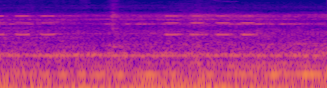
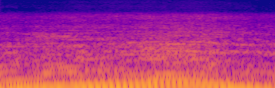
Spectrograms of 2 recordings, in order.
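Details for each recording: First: Nissan Micra petrol automatic that won't start and, when it does, won't rev; it cranks steadily but never fires. The fuel line test shows no petrol delivered. Crank, no start from a failed fuel pump. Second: Nissan Micra petrol automatic after the fuel pump assembly was replaced: it now starts and revs cleanly with an even rumble and no misfire. Check light is on, likely from the earlier extended cranking. Normal revving.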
